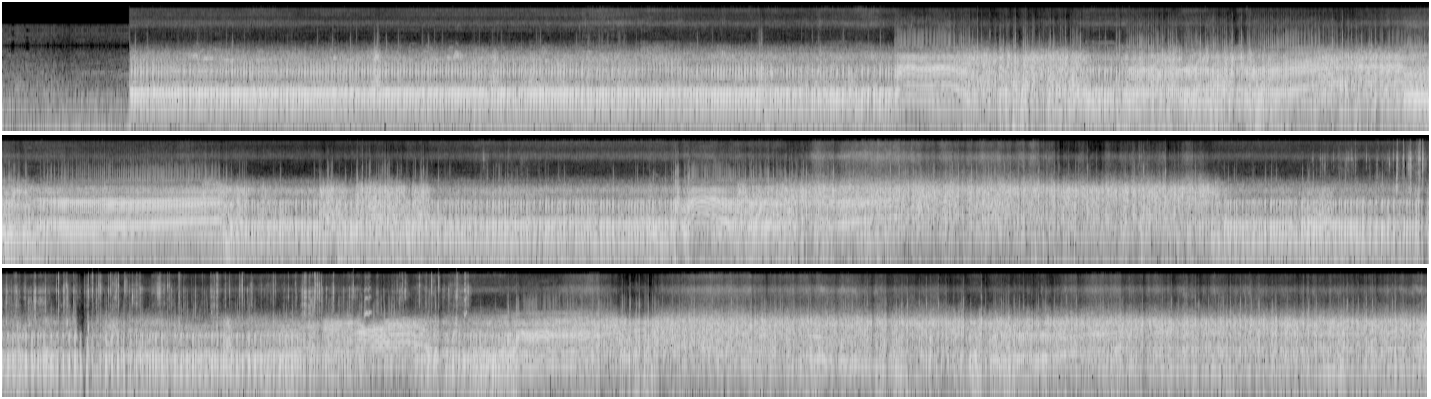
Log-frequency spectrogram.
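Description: Motorcycle engine heard from the riding bike's camera, pulling away and revving up through the gears, its pitch climbing and then dropping at each shift several times, over a steady rush of wind and road noise.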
